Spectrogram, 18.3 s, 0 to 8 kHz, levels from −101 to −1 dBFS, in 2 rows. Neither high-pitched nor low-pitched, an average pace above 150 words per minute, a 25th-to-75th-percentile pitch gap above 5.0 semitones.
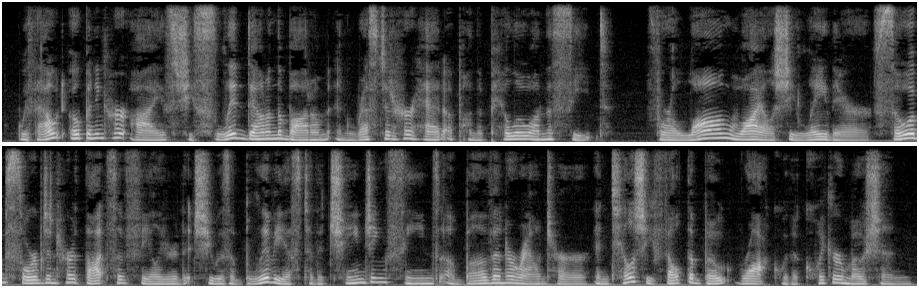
Yes: medium, 160 Hz; average, 185 wpm; wide, 5.4 semitones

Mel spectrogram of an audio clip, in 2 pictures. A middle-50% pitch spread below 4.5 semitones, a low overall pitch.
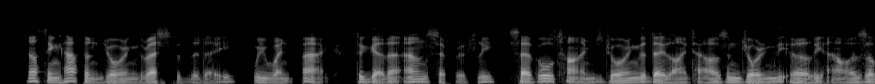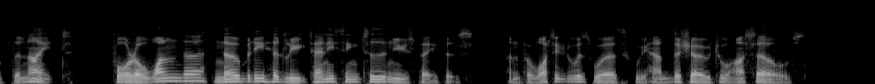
No: wide, 5.5 semitones; low, 105 Hz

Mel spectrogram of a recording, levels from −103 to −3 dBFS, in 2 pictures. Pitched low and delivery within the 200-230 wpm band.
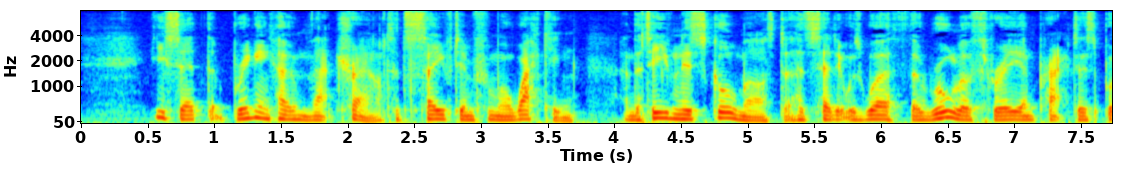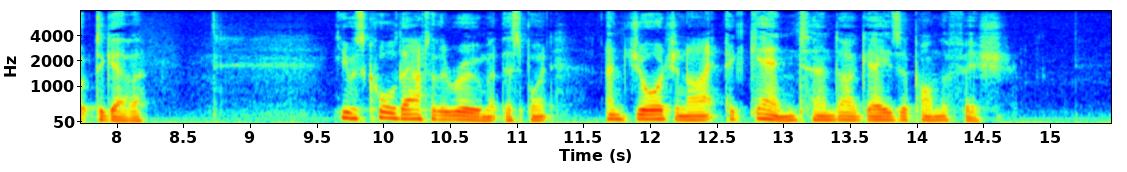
Yes: low, 105 Hz; fast, 205 wpm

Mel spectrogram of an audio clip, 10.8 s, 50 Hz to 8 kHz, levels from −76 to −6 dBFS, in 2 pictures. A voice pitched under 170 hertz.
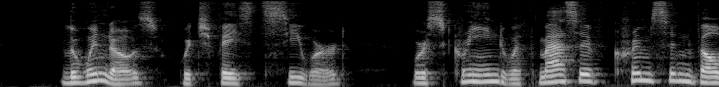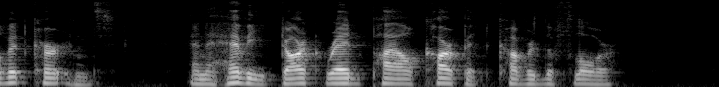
Yes: low, 135 Hz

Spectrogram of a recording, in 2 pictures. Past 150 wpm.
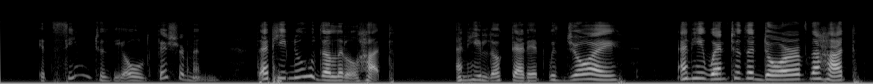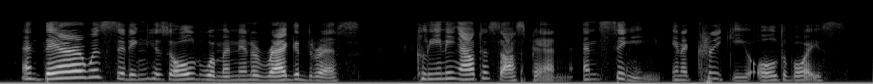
Yes: average, 170 wpm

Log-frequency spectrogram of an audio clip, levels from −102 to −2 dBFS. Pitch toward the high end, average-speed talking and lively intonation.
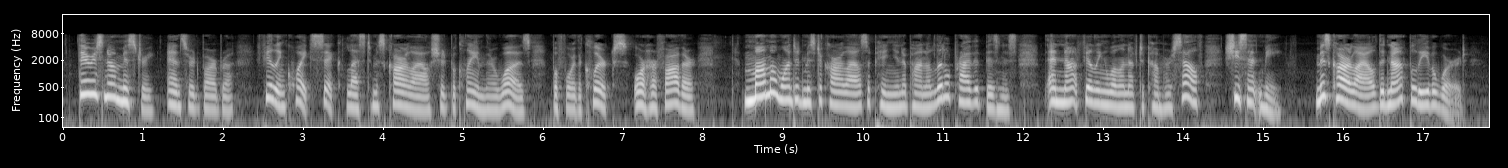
Yes: high, 195 Hz; average, 170 wpm; wide, 5.8 semitones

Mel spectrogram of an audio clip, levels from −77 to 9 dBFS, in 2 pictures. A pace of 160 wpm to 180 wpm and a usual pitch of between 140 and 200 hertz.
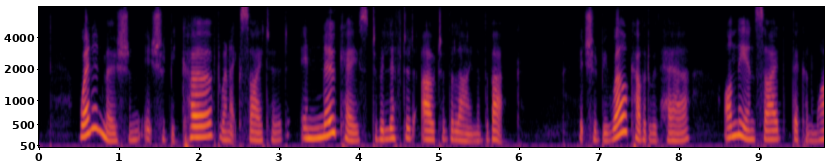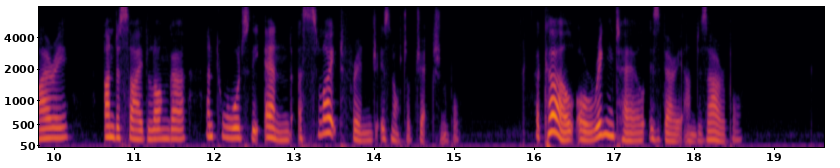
Yes: average, 170 wpm; high, 190 Hz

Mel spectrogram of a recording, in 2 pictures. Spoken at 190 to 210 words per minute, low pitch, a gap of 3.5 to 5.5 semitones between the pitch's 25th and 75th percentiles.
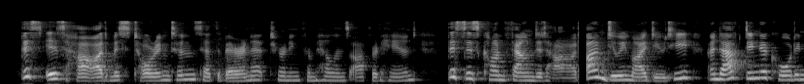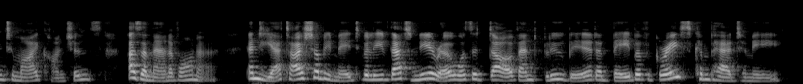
No: average, 200 wpm; high, 205 Hz; average, 5.2 semitones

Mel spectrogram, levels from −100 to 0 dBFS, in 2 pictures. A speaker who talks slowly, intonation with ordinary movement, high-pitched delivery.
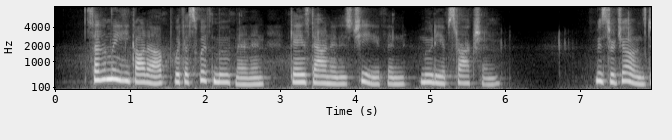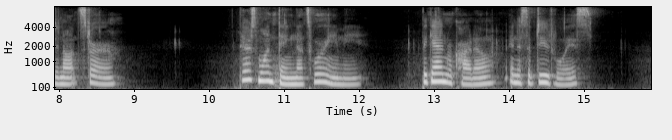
Yes: slow, 130 wpm; average, 4.5 semitones; high, 210 Hz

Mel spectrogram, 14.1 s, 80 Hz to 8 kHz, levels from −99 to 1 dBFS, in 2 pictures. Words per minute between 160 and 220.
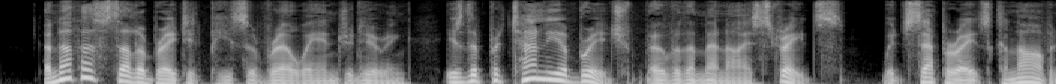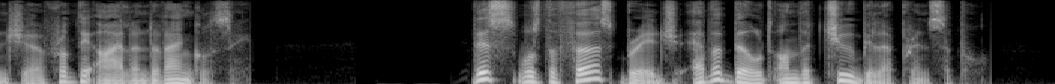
No: average, 140 wpm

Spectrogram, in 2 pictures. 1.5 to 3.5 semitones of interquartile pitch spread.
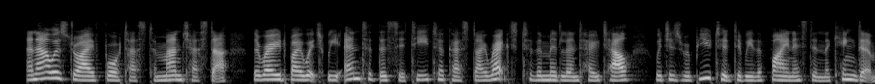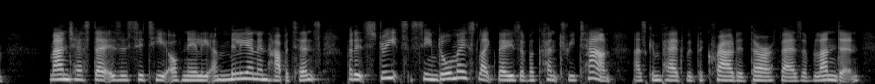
Yes: average, 2.8 semitones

